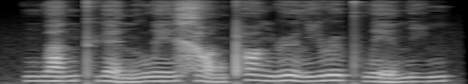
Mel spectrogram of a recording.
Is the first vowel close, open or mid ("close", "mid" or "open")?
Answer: open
